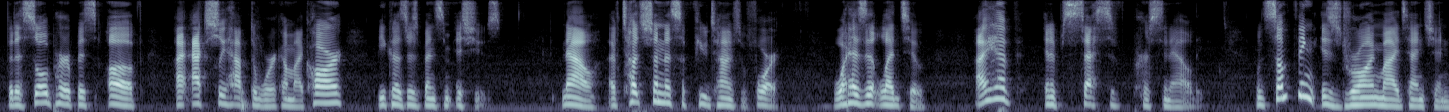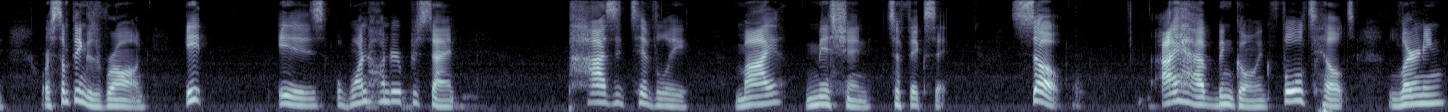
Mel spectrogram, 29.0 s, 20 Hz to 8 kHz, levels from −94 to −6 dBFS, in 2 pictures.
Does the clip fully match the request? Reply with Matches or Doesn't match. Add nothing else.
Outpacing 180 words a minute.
Doesn't match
